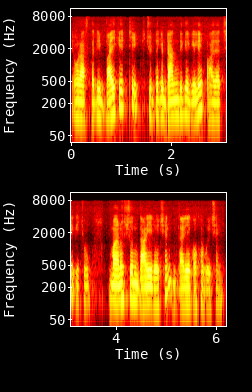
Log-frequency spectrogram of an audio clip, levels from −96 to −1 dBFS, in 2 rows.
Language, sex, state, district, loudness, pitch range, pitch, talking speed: Bengali, male, Tripura, West Tripura, -21 LUFS, 105-120 Hz, 110 Hz, 165 wpm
